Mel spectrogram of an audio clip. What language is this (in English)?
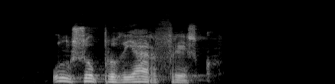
Galician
